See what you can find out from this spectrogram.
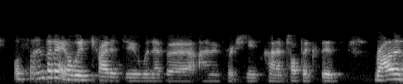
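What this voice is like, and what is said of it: Australian accent. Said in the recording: “my Australian accent, R's aren't a thing that exists”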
